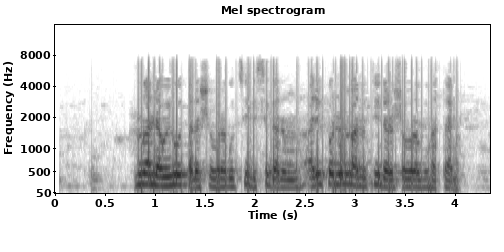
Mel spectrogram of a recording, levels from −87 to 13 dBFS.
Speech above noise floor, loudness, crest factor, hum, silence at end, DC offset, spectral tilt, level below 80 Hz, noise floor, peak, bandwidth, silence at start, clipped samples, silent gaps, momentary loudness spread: 31 dB; -16 LUFS; 14 dB; none; 0.3 s; under 0.1%; -7 dB/octave; -44 dBFS; -46 dBFS; -2 dBFS; 7.8 kHz; 0.35 s; under 0.1%; none; 10 LU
